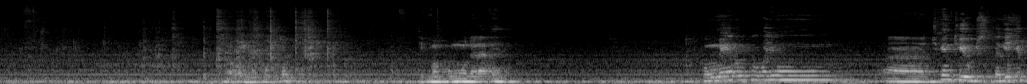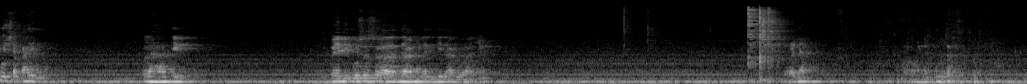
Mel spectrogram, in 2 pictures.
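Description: A spoon scrapes and stirs food in a frying pan.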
